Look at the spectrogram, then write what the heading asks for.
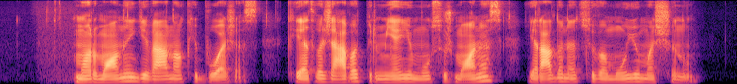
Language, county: Lithuanian, Kaunas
